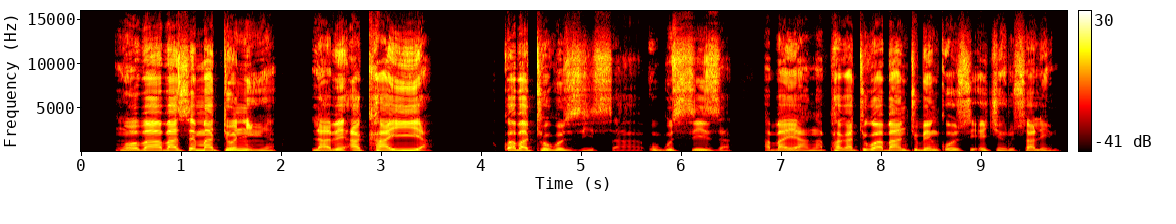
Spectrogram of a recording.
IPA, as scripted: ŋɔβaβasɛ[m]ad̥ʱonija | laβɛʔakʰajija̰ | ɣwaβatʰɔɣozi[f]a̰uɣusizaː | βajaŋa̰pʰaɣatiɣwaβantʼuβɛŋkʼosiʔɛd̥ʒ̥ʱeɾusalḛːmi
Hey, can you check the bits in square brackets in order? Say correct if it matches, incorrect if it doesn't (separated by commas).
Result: correct, incorrect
